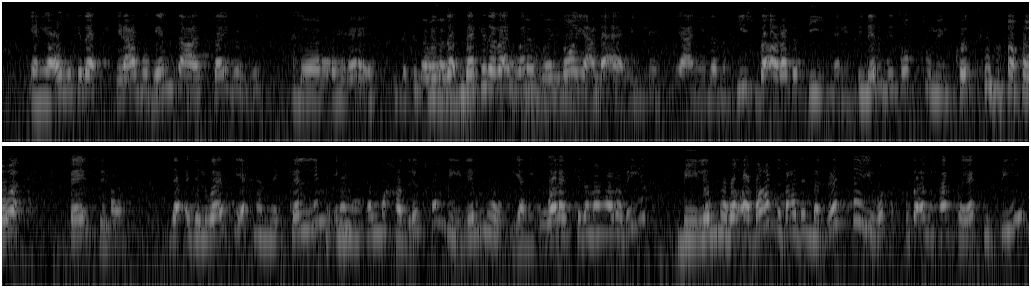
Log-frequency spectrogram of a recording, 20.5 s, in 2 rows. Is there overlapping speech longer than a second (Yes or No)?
Yes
